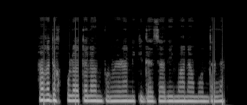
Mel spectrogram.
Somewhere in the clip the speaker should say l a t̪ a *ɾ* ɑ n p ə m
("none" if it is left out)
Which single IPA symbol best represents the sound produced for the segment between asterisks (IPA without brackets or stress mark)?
l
